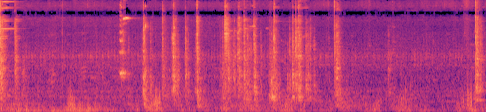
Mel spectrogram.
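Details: Vehicle and metal clatter dominate, with a truck engine rumbling, doors and gates banging in repeated sharp knocks, and scraping sounds, but no animal vocalisation is audible.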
